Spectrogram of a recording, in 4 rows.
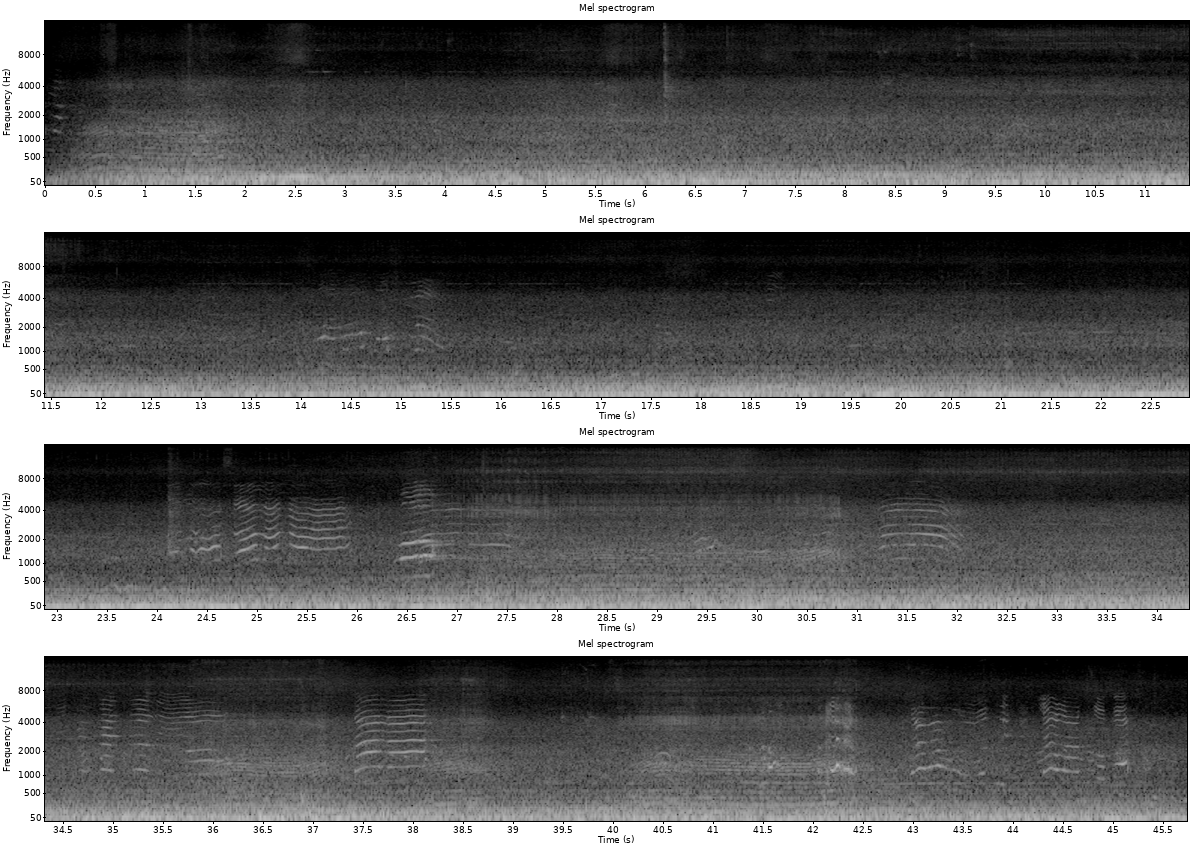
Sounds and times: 0.0s Traffic sound 45.7s
24.2s Construction sound 45.7s

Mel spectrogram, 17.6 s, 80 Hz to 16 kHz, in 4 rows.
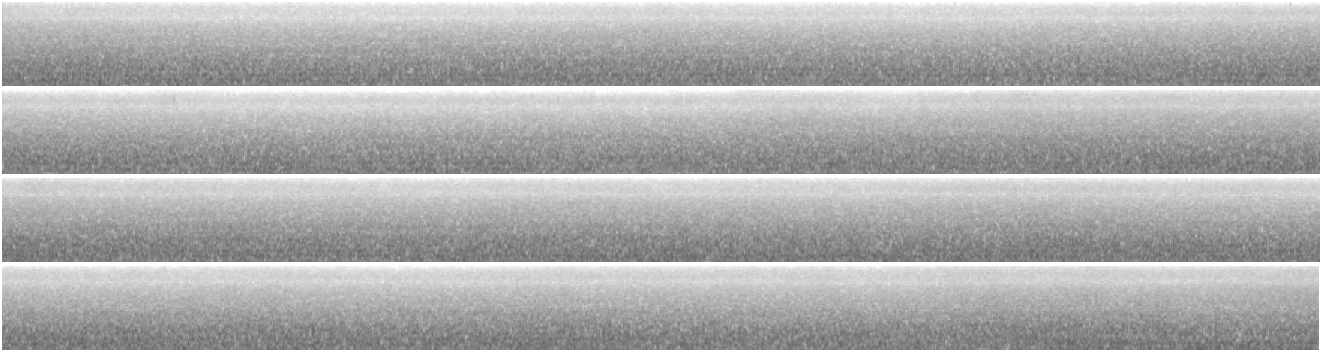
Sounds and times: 0.9s Waves 17.5s

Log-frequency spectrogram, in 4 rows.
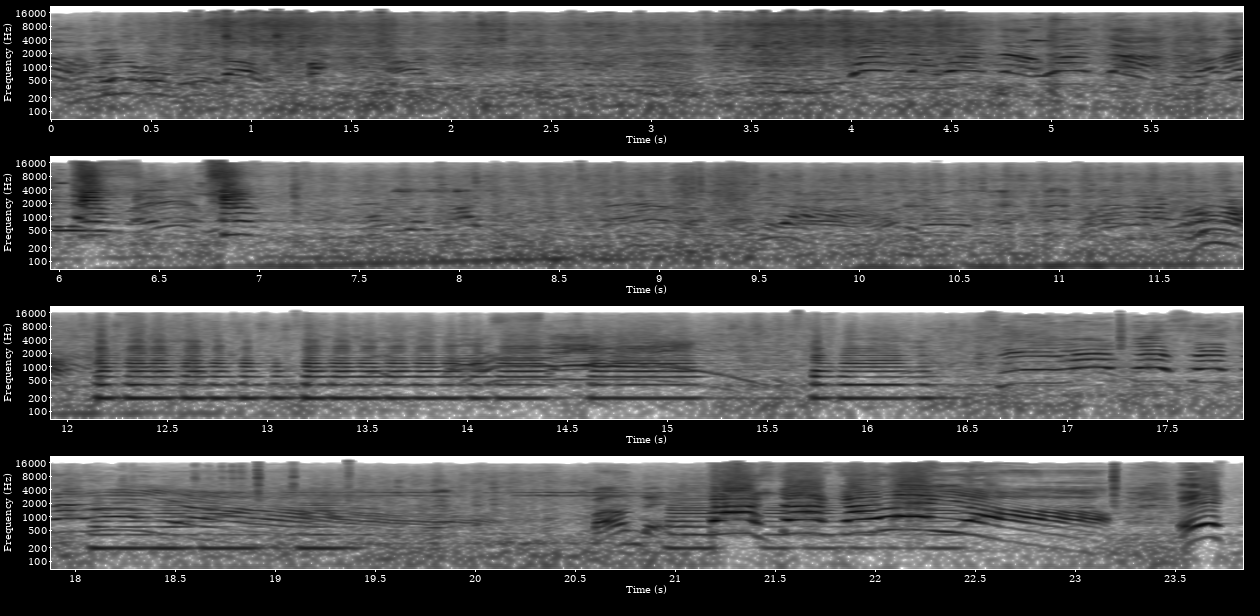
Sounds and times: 0.0s Bus sparring to anounce and collect passengers 23.8s

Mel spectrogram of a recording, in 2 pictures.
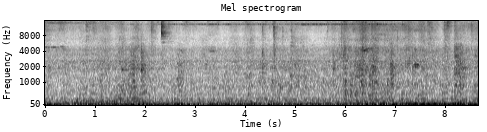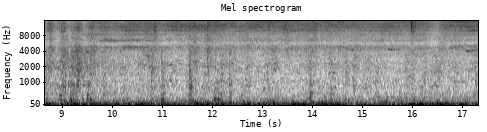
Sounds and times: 0.0s Inside the train 17.3s

